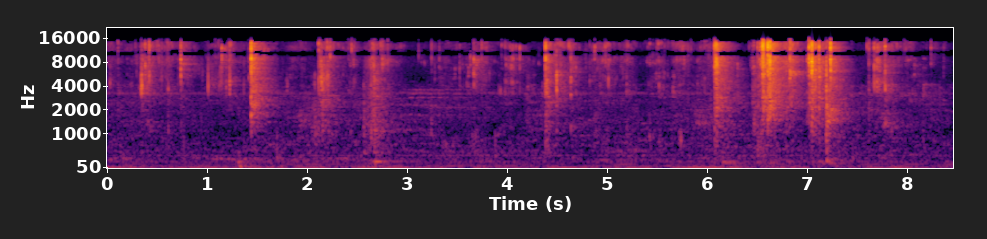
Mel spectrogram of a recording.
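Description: Close-up wet chewing and lip smacking as a person eats roast beggar's chicken, with scattered sharp clicks and smacks, a few louder ones about a second and a half in and again around six to seven seconds in.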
